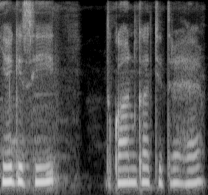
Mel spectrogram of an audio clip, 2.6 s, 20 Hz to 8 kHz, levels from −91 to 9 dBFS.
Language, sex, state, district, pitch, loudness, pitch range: Hindi, female, Jharkhand, Deoghar, 220 Hz, -16 LUFS, 210-230 Hz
